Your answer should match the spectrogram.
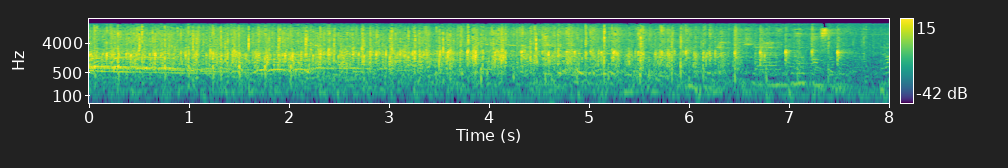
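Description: A crowd in Falköping, Sweden, claps in steady, dense applause for skier Johanna Hagström, with a brief high whistle or cheer near the start, and the clapping thins slightly at the very end.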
